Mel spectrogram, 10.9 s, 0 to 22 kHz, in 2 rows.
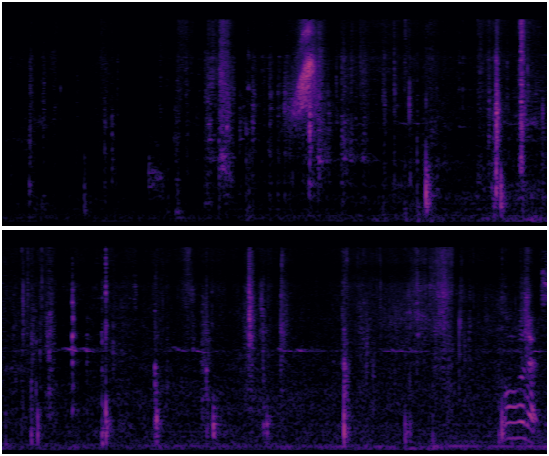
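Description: High-heel footsteps from six-inch Pleaser KISS-201 mules: a steady series of sharp heel clicks, starting a few seconds in.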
